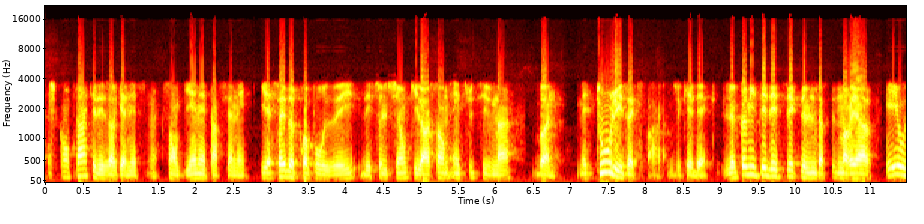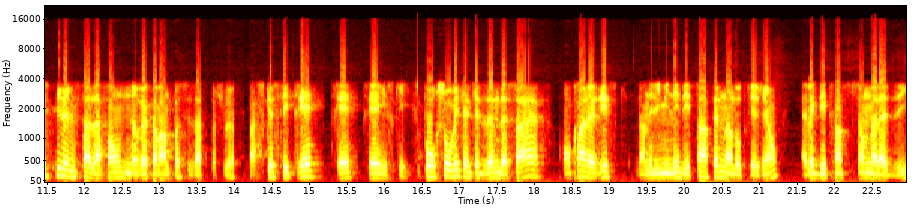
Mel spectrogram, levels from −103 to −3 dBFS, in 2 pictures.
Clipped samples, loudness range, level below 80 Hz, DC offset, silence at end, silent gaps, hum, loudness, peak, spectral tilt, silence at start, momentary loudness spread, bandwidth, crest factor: under 0.1%; 3 LU; -52 dBFS; under 0.1%; 0 s; none; none; -13 LUFS; -2 dBFS; -5.5 dB/octave; 0.05 s; 11 LU; 15 kHz; 12 dB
